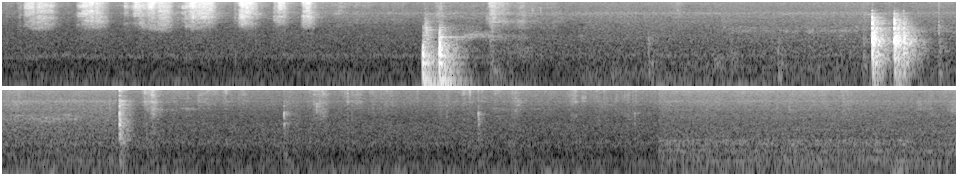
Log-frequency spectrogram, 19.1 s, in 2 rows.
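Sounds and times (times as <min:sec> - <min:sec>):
soft ticks of kneading: 0:10.6 - 0:16.2.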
